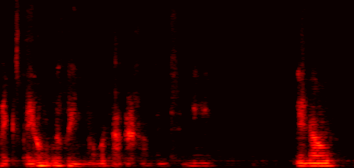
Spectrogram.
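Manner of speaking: discreet, soft, hushed talk. Speaker talking where the people they live with might hear, talking quietly. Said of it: "I'm talking quiet right now".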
